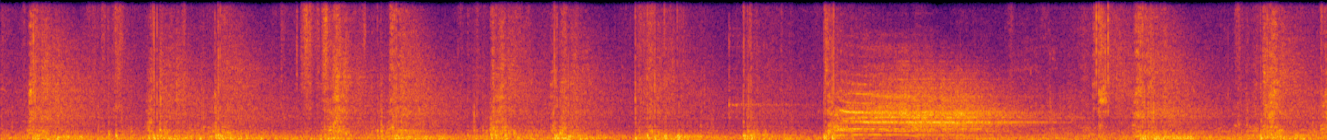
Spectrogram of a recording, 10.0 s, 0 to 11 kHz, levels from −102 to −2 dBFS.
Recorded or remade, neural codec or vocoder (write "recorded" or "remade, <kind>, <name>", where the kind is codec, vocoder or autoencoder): recorded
